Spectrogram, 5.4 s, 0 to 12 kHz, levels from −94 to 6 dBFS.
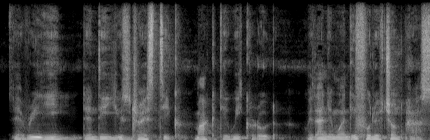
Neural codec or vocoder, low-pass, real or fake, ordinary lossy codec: codec, 24 kHz, 0.9 kbps, WavTokenizer, small release; none; fake; none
